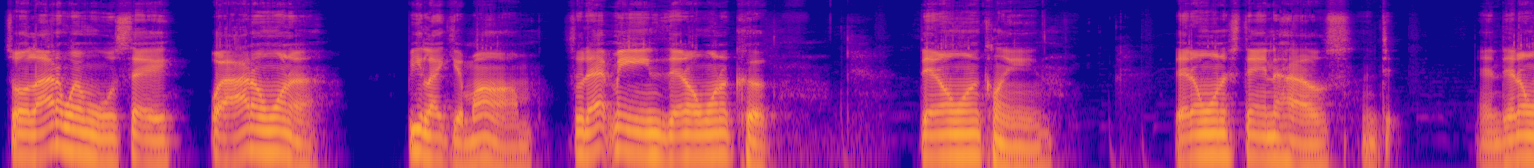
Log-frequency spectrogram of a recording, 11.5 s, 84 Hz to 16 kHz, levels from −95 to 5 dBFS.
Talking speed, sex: 215 wpm, male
